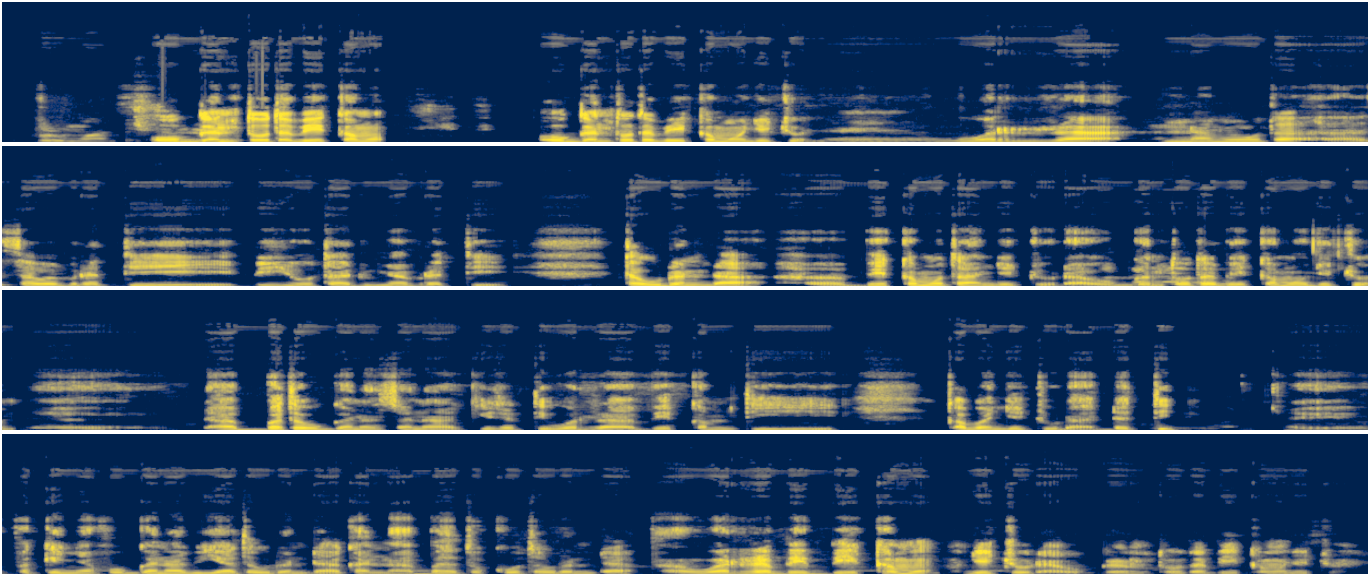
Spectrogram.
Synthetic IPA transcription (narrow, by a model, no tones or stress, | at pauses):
hɔɡːɐnt̪o̞ːt̪ɐbeːkːɐmo | oːɡːɐnt̪o̞ːt̪ɐbe̞ːkːɐmoːd͡ʒɛt͡ʃːuːn | wɐrːɐ̰ | nɐmo̞ːt̪ɐ̰sɐbɐbɪɾɐt̪ːɪbɪjːo̞ːt̪ɐɐd̪ːʊɲːaːbɪɾɐt̪ːɪ̰t̪ɐʔuːd̪ɐnd̪ɐʔɐ̰be̞ːkːɐmoːt̪ɐʔɐnd͡ʒɛt͡ʃːṵːᶑɐ̰hɔ̰ɡːɐnt̪o̞ːt̪ɐbe̞ːkːɐmoːd͡ʒɛt͡ʃːuːn | ᶑaːbːɐt̪ɐhɔɡːɐnɐnsɐnɐkeːs̬ɐt̪ːɪwɐrːɐbe̞ːkːɐmt̪iː | kʼɐbɐnd͡ʒɛt͡ʃːuːᶑa̰ːd̪ːɐt̪ːɪ | fɐkːe̞ːɲːaːfoːɡːɐnaːbɪjːaːt̪ɐʔuːd̪ɐnd̪ɐ̰ʔa̰kɐnᶑaːbːɐt̪ɐt̪ɔkːoːt̪ɐʔuːd̪ɐnd̪ɐʔa̰wɐrːɐbebe̞ːkːɐmod͡ʒɛt͡ʃːuːᶑɐ̰ɔ̰ɡɐnt̪o̞ːt̪ɐbe̞ːkːɐmod͡ʒɛt͡ʃːuːn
